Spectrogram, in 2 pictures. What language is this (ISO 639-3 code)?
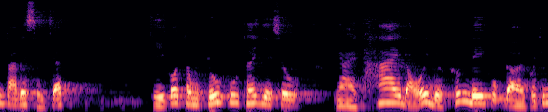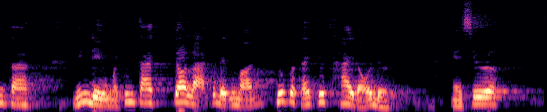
vie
